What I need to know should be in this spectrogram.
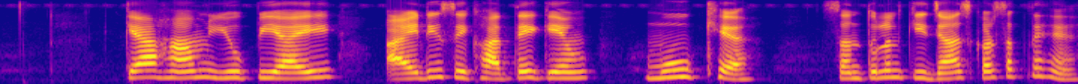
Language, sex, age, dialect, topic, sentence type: Hindi, female, 18-24, Awadhi Bundeli, banking, question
